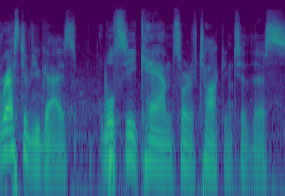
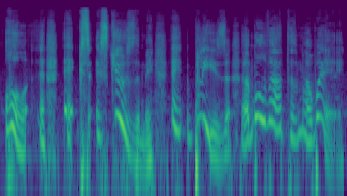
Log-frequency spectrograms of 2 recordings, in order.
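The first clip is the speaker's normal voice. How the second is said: much higher, flustered, stammering voice; fussy little man; 14 semitones higher, 5 dB louder than usual. Acted. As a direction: squeak your way politely through a crowd. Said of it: "you hear a voice that says".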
